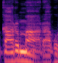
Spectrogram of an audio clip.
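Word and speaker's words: कर्म: 사실 깜마라는 이 빨리어 단어는 산스크리트어로는 까르마라고 발음합니다마는 무언가를 행하다라는 뜻의 까로띠의 명사형입니다.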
